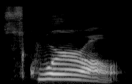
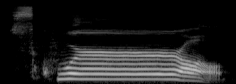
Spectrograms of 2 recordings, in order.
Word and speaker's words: squirrel: so Squat and then it's a stir sound squir right and then think of it as if it turns into a strong R and then an L so squirrel squirrel squirrel there is no e sound here it's all stir it's all reduced okay world again let me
